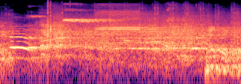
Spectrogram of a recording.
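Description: Sounds of a basketball game in a gym: a basketball bouncing on the hardwood court with sharp knocks, short high squeaks typical of sneakers on the floor, and voices from players and spectators.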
